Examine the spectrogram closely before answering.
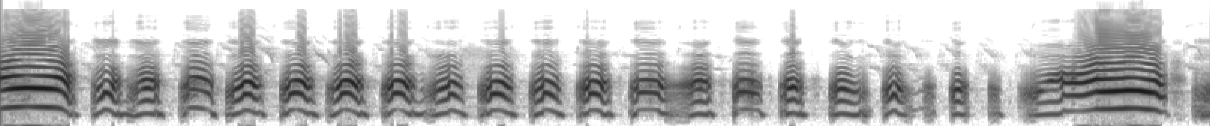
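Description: A man mimicking a baby crying with his voice: a long wail, then a quick run of short sobbing cries about three a second, and another long wail near the end.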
